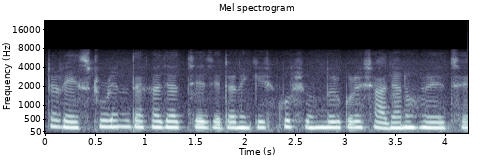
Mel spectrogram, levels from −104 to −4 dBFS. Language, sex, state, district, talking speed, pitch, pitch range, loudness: Bengali, female, Odisha, Khordha, 155 wpm, 205 Hz, 200-215 Hz, -12 LUFS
